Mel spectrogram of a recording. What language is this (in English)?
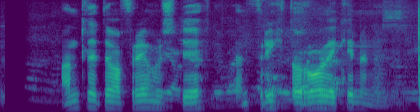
Icelandic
